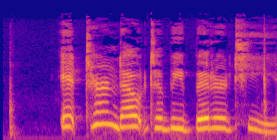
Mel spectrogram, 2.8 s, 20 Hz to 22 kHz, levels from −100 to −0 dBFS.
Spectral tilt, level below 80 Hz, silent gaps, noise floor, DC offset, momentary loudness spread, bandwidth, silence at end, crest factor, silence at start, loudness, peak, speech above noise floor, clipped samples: -3 dB/octave; -58 dBFS; none; -48 dBFS; under 0.1%; 6 LU; 14 kHz; 0 s; 16 dB; 0.1 s; -17 LUFS; -4 dBFS; 30 dB; under 0.1%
